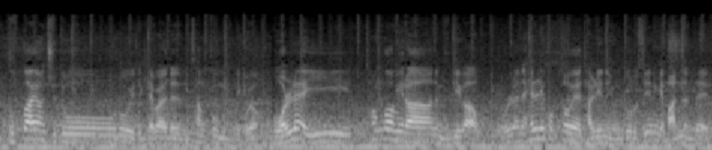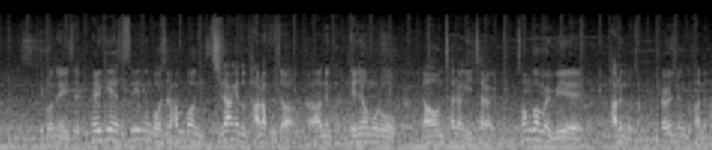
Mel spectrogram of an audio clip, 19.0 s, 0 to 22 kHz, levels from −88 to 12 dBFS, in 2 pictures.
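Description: No technical faults can be heard anywhere in the recording.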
